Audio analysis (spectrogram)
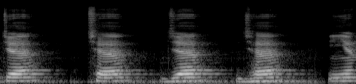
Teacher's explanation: हमारी जीभ जो है तालु को स्पर्श कर जाती है। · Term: च वर्ग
